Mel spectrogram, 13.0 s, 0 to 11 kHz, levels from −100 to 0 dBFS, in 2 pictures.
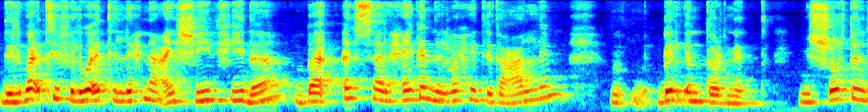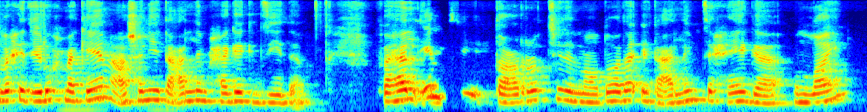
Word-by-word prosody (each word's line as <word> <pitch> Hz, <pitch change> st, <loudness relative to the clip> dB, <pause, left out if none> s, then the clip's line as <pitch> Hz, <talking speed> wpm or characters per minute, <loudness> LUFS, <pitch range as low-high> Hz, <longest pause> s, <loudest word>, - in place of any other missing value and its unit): دلوقتي 230 Hz, +8 st, +4 dB
في 280 Hz, -, +2 dB
الوقت 250 Hz, +1 st, +7 dB
اللي 240 Hz, 0 st, +4 dB
إحنا 255 Hz, +2 st, -2 dB
عايشين 230 Hz, +3 st, +1 dB
فيه 250 Hz, 0 st, -1 dB
ده، 265 Hz, -, 0 dB
بقى 220 Hz, +1 st, +1 dB
أسهل 295 Hz, -4 st, +2 dB
حاجة 255 Hz, +5 st, +1 dB
إن 295 Hz, -5 st, +1 dB
الواحد 245 Hz, +2 st, -1 dB
يتعلِّم 210 Hz, -, -2 dB, 0.4 s
م 195 Hz, -, -5 dB
ب 195 Hz, -, -12 dB
بالإنترنت، 195 Hz, -7 st, +2 dB, 0.3 s
مش 210 Hz, 0 st, 0 dB
شرط 270 Hz, +3 st, +4 dB
إن 280 Hz, -, +3 dB
الواحد 245 Hz, +1 st, 0 dB
يروح 250 Hz, +2 st, 0 dB
مكان 250 Hz, +6 st, 0 dB
عشان 245 Hz, +1 st, -1 dB
يتعلِّم 240 Hz, -1 st, -2 dB
حاجة 230 Hz, -1 st, -1 dB
جديدة. 200 Hz, -2 st, -7 dB, 0.5 s
فهل 240 Hz, +4 st, +3 dB
أنتِ 380 Hz, -, -4 dB
تعرّضتِ 235 Hz, +6 st, -3 dB
للموضوع 230 Hz, -3 st, -2 dB
ده، 250 Hz, +2 st, 0 dB
اتعلِّمتي 235 Hz, +4 st, -4 dB
حاجة 205 Hz, -7 st, -4 dB
أونلاين؟ 215 Hz, -, -3 dB
240 Hz, 160 wpm, -18 LUFS, 210-255 Hz, 0.5 s, الوقت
